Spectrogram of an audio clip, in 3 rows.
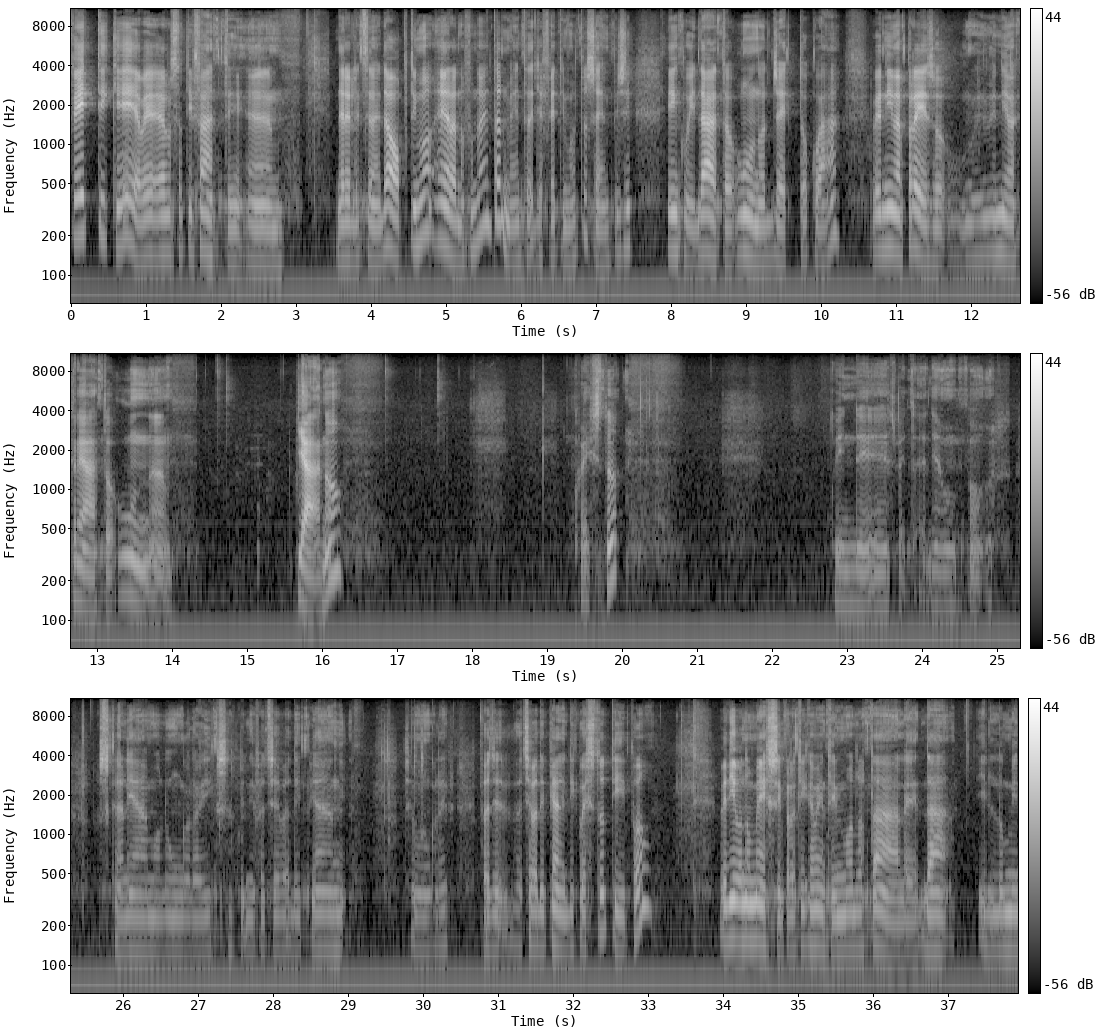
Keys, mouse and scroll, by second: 5.5 Escape, 6.7 middle click, 12.5 shift+a, 16.9 click, 20.4 Tab, 23.7 Tab, 27.3 s, 28.9 click, 29.5 s, 30.9 click, 32.2 middle click, 34.9 middle click.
